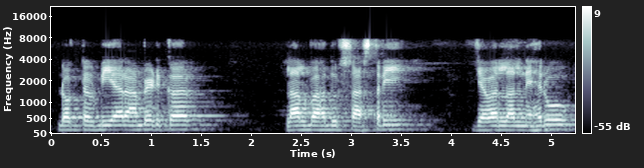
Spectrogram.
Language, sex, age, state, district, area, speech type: Gujarati, male, 45-60, Gujarat, Amreli, rural, spontaneous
